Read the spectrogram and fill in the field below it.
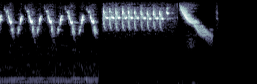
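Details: Goldfinch song meant to train young decoy birds for contests and trapping: wavering swooping notes over a low hum, then a metallic buzzy trill and a long falling whistle.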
